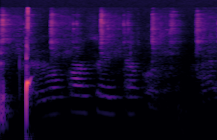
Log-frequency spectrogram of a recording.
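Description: A single short pop with a quickly falling pitch about a quarter of a second in, followed by faint, quiet murmured voice that fades out.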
